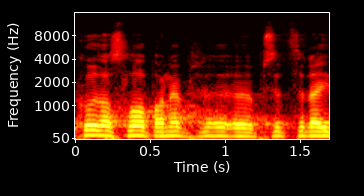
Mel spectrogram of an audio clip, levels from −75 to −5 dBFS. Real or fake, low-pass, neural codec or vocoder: real; 14.4 kHz; none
